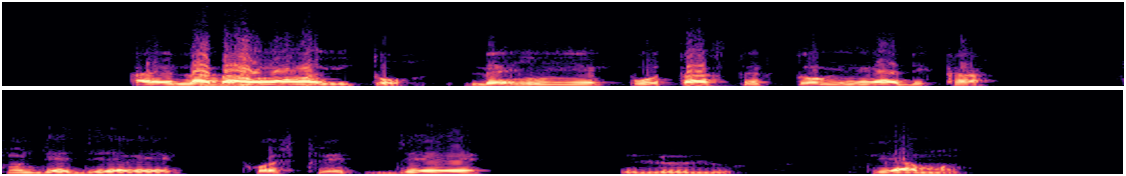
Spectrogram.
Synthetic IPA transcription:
a˨ɾi˨la˨˦ba˦˨w̃ã˨i˨tɔ˨ | lɛ˦ɲĩ˨jpo˨ta˨stɛ˦k̚to˦mĩ˨ɾa˦di˦ka˦˨ | fũ˦d͡ʒɛ˨d͡ʒɛ˨ɾɛ˨ | pɾɔ˦stɾe˦˨td͡ʒɛ˦ | i˨lo˨lu˨ | ti˦a˨mã˨

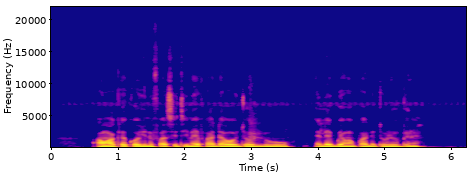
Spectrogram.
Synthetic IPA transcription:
a̰˨w̃ɔ̃˧a˧kɛ˦kɔ˧ju˨nĩ˨fa˧si˦ti˨mɛ̃˨˦fa˦˨da˦wɔ˦d͡ʒɔ˧lu˧˦ | ɛ˧lɛ˦ɡ͡bɛ˦˨wɔ̃˧k͡pa˦nĩ˦to˧ɾi˦o˦˨bĩ˨˦ɾ̃ɛ̃˦˨

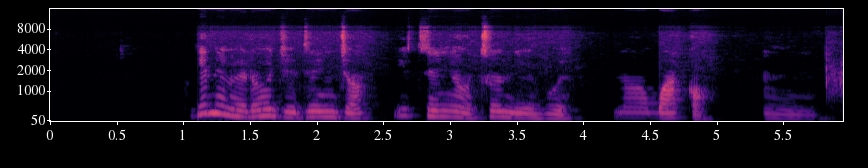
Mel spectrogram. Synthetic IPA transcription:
ɡɪ˦ni˨ŋʷe˨ɾo˦d͡ʒe˨dɪ˦n̩˦d͡ʒɔ˦i˦ti˦ɲ˦o˨to˦ni˨ɡu˨e˨ | nɔ˦ɡ͡ba˦kɔ̰˨ | m̩˨

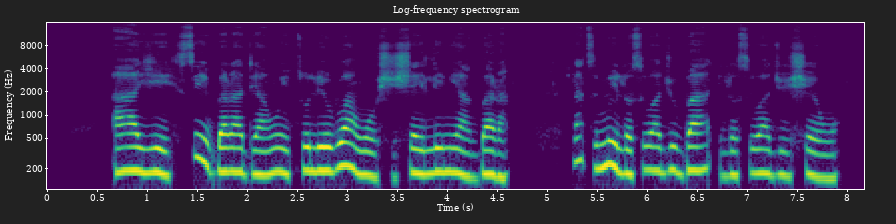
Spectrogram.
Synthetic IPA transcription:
a˨je˨si˨˦i˦˨ɡ͡ba˧ɾa˧de˨a˨w̃ɔ̃˧i˨to˧˦le˧ɾu˦a˦˨w̃ɔ̃˧o˨ʃi˨ʃɛ˦i˧le˦nĩ˦a˧˨ɡ͡ba˦ɾa˧ | la˦ti˧mũ˦i˦˨lɔ˨˧si˦wa˦d͡ʒu˦ba˦i˦˨lɔ˧si˦wa˦d͡ʒu˦i˧ʃɛ˦w̃ɔ̃˧

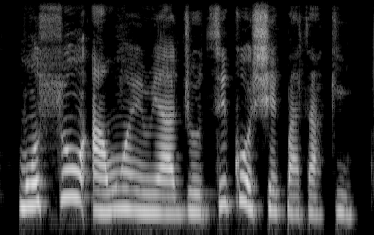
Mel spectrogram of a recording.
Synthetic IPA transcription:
mo˧sũ˦a˦˨w̃ɔ̃˧i˨ɾ̃ĩ˨a˨d͡ʒo˨ti˨˦ko˦˨ʃe˧k͡pa˨ta˨kĩ˨

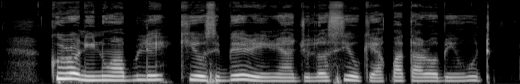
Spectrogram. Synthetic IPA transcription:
ku˦ɾo˦˨nĩ˧˦nũ˦a˧bu˦le˦kʰi˦o˧si˧be˦˨ɾe˨i˨ɾ̃ĩ˧a˨d͡ʒo˨lɔ˧si˦o˦˨kɛ˨a˨k͡pa˦ta˦˧ɾɔ˧bĩ˧n̩˦wu˦˨d

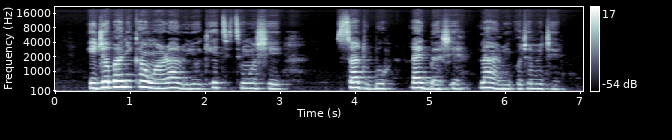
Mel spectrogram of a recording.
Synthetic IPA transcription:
i˨d͡ʒɔ˧ba˦nĩ˦kã˦˨w̃ɔ̃˧a˧ɾa˦˨lo˨jɔ˧ɡe˦ti̥˦ti˦w̃ɔ̃˦ʃe˧ | sa˦du˨ɡ͡bo˧ | la˦i˦˨ɡ͡ba˨ʃɛ˧ | la˦˨ɾ̃ĩ˧ɔ˧d͡ʒɔ˦mẽ˦˨d͡ʒɛ˧˨

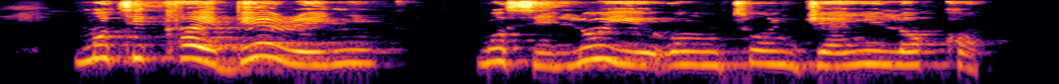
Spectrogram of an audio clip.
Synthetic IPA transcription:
mo˧ti˧kʰa˦˧i˨bɛ˦˨ɾe˨j̃ĩ˦ | mo˧si˨lo˦je˨˧o˧hũ˧to˦n̩˦d͡ʒɛ˧j̃ĩ˦lɔ˦kɔ̃˦˨

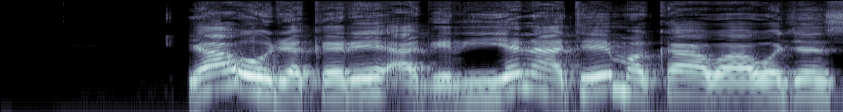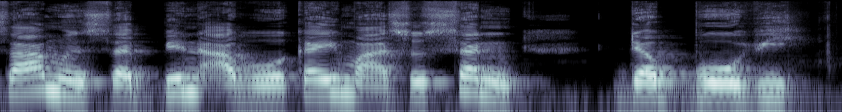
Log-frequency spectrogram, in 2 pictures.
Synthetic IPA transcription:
jaː˦ʔoː˨da˨kɐ˨ɽeː˦ʔa˨ɡɐ˨ɾiː˦jɐ˦naː˨taː˦mɐ˨kaː˦˨waː˦wɐ˦d͡ʒɛ˦nsaː˦mʊ˨nsɐ˨bːɪ˦ŋʔa̰˨boː˨ka˦jmaː˨suː˦sɐ˦˨n | dɐ˦bːoː˦biː˦

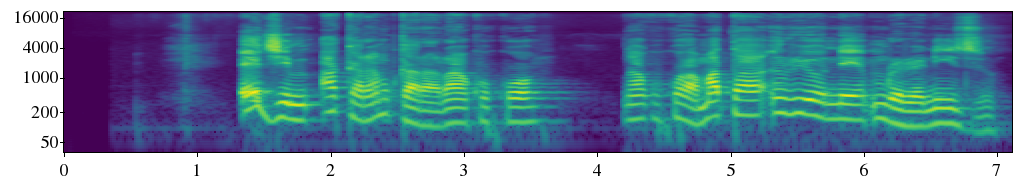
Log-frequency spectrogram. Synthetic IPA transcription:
e˦d͡ʒi˨m̩˨a˦ka˨ɾa˨m̩˦ka˨ɾa˨ɾa˨˦kʷʊ˦kʷɔ˦ | na˦kʷʊ˦kʷɔ˦a˨ma˦ta˦n̩˦ɾi˦o˦ne˦m̩˦ɾe˨ɾe˨ni˦zṵ˨

